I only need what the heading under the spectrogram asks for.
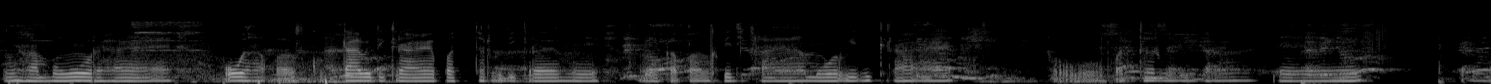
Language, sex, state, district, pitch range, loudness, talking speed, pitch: Hindi, female, Chhattisgarh, Balrampur, 155-170 Hz, -36 LUFS, 130 wpm, 160 Hz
